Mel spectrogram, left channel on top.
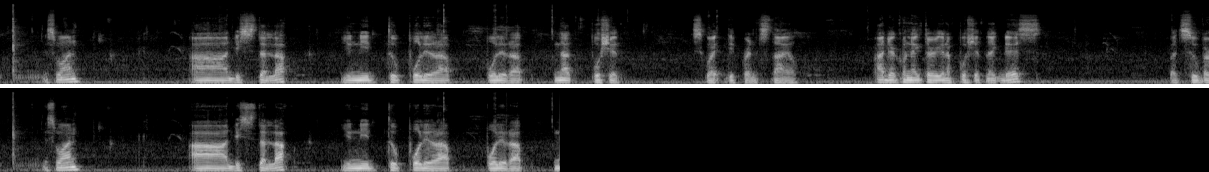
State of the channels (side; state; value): right; drops out; at 5.6 s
